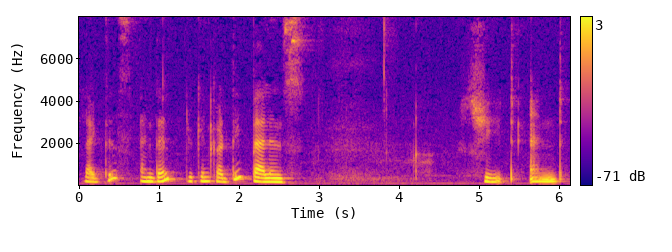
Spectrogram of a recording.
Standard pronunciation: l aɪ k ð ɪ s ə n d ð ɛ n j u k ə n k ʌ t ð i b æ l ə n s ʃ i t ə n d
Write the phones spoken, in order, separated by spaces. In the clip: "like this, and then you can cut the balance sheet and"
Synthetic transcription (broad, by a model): l aɪ k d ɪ s ə n d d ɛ n j u k ə n k ʌ t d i b æ l ə n s ʃ i t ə n d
